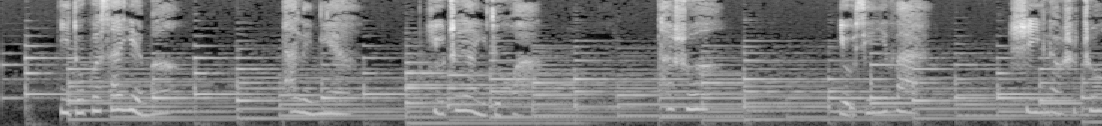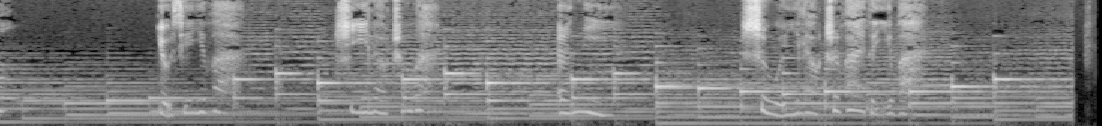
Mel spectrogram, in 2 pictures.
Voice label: 情感念白

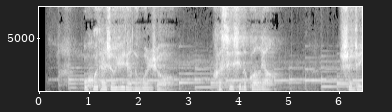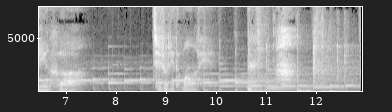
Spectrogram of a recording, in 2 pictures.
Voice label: 哄你入睡

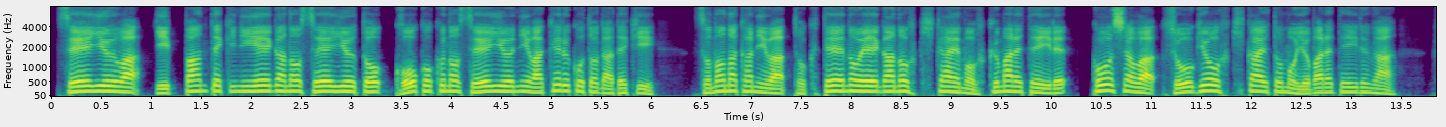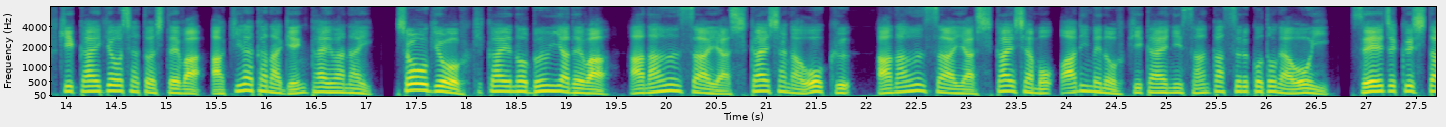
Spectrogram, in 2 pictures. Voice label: 样本日语

